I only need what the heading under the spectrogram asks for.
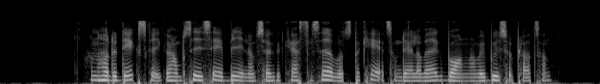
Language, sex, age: Swedish, female, 25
